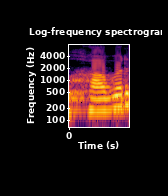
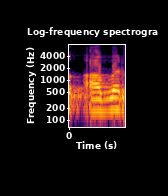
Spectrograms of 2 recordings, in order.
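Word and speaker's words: hour: H silent रहता है। एच को पढ़ा नहीं जाता है। तो हावर नहीं इसको आवर पढ़ते हैं।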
